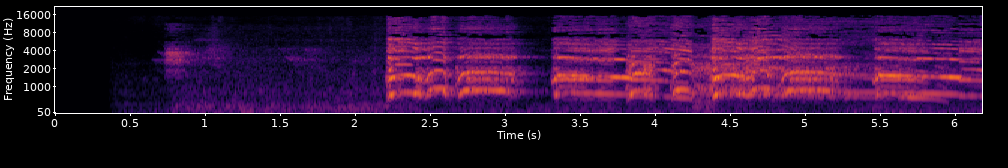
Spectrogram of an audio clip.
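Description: Rooster crowing: one long crow of drawn-out notes starting about two seconds in, with a short break about a second later, ending on a falling note.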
